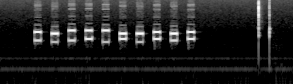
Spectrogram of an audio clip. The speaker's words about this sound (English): So you heard the tones of if you were dialing the phone yourself.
